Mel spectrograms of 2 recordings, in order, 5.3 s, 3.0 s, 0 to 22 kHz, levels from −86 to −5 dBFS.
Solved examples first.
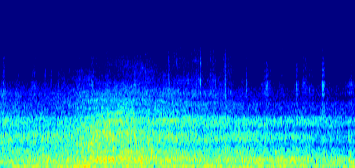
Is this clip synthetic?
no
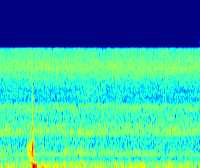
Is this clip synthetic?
no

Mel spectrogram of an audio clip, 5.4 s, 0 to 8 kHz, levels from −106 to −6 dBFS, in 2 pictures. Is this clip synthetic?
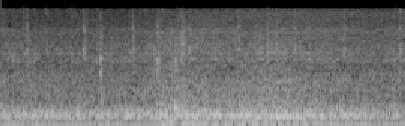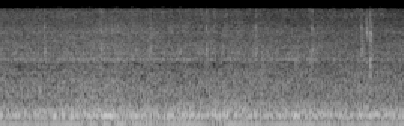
no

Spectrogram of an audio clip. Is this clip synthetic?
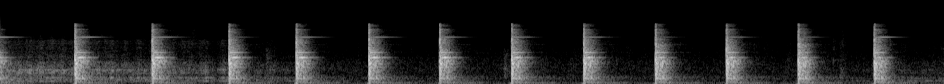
no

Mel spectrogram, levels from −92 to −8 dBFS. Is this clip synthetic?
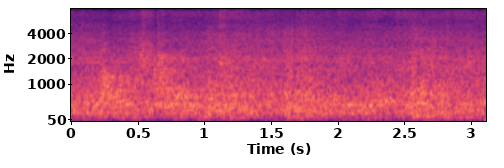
yes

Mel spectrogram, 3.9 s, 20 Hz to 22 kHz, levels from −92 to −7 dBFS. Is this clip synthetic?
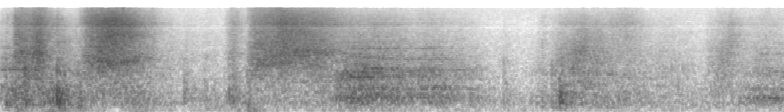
no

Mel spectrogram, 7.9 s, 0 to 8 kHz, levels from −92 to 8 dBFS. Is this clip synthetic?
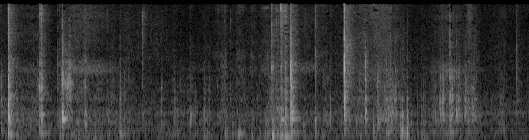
no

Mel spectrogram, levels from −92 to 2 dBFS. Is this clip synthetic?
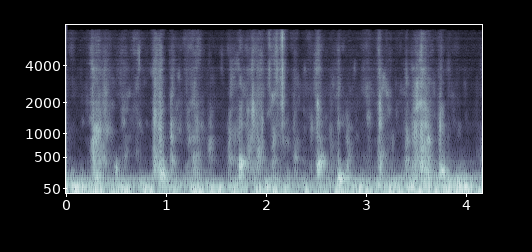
yes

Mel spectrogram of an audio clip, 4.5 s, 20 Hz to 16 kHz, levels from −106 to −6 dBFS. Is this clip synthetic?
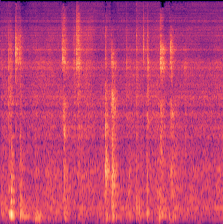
yes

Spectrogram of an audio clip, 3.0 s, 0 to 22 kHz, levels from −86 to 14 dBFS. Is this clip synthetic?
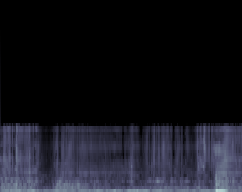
yes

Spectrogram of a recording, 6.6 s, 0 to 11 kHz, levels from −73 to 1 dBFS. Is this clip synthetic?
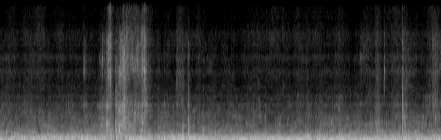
yes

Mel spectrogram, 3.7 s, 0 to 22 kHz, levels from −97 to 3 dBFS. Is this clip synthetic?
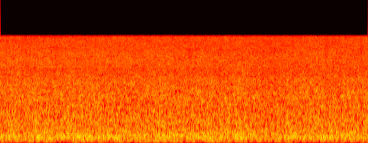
yes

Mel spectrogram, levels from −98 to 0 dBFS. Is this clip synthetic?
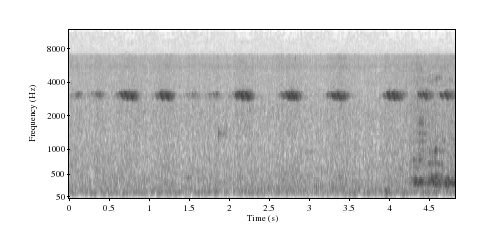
no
